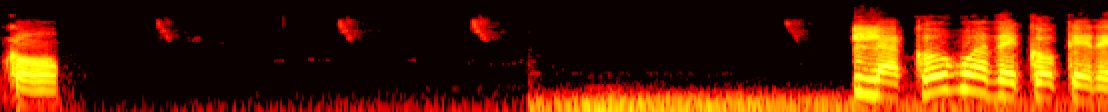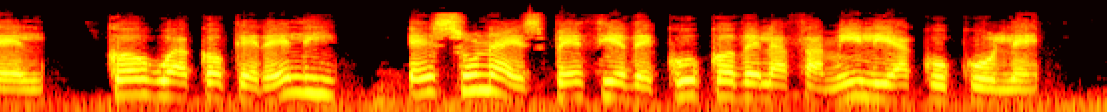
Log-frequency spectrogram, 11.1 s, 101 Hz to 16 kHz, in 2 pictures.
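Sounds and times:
steady low rumble: 2.6s - 11.0s
short high bird chirps: 3.9s - 4.2s.

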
